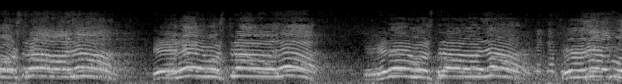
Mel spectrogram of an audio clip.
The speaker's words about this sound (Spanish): Al grito de queremos trabajar, los hosteleros de Verín se concentraron esta mañana en la plaza del Ayuntamiento.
